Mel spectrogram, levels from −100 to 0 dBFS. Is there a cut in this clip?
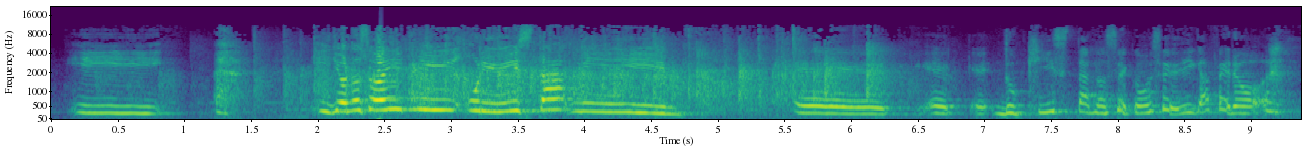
no; 0 cuts

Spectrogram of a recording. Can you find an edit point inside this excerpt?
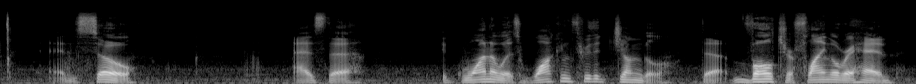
yes; 1 cut; at 6.9 s

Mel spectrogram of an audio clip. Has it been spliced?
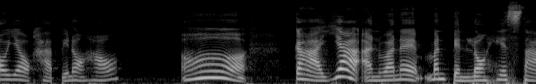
no; 0 cuts

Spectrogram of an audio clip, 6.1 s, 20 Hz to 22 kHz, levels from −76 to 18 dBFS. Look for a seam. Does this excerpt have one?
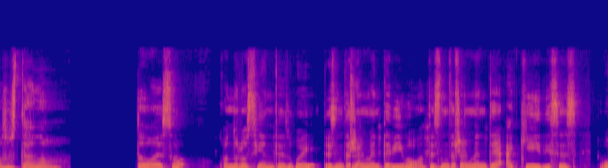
no; 0 cuts

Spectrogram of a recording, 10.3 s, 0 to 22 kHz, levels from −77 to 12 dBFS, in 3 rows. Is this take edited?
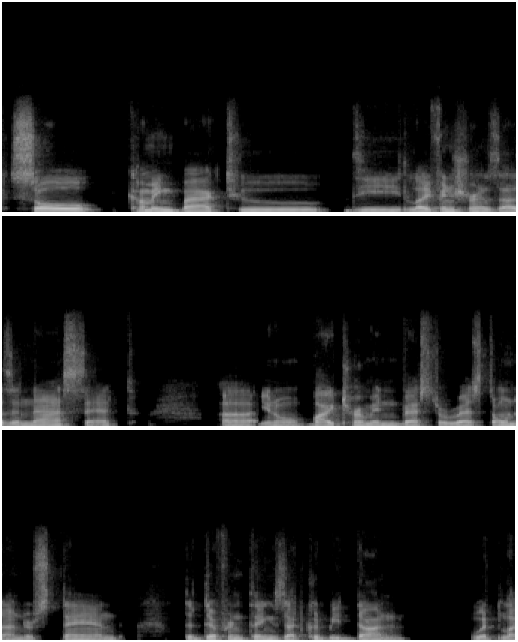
yes; 1 cut; at 5.1 s

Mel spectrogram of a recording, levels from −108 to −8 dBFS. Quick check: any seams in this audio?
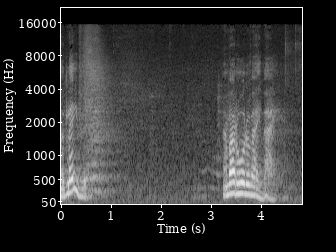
no; 0 cuts

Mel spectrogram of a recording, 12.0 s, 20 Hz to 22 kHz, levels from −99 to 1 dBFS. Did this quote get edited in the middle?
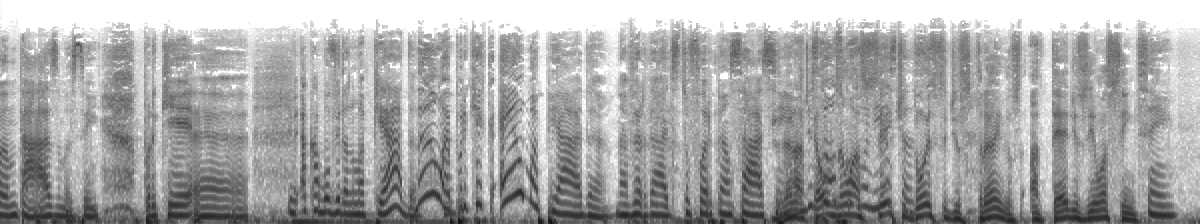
yes; 1 cut; at 1.9 s

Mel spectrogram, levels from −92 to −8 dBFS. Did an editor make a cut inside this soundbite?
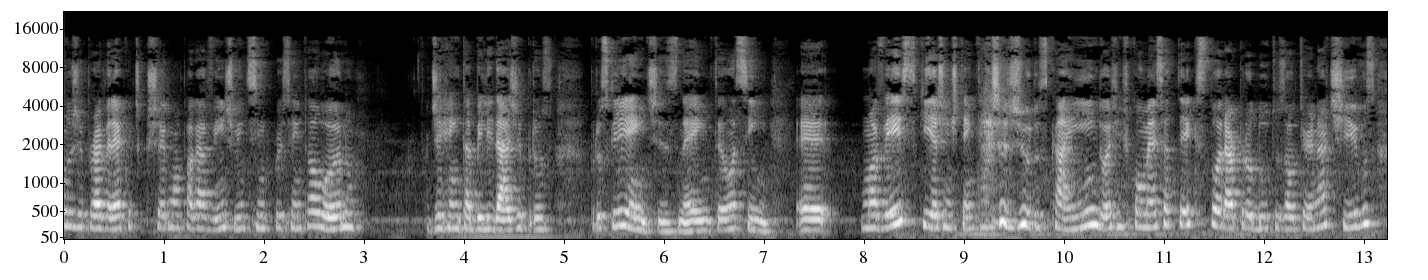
no; 0 cuts

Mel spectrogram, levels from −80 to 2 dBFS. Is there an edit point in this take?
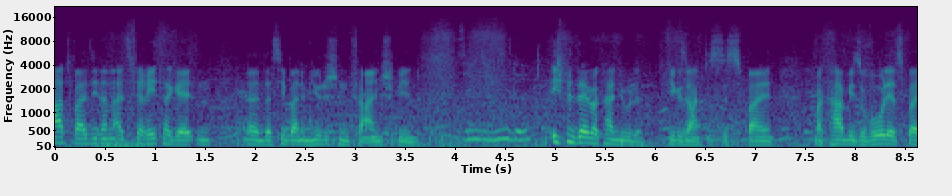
no; 0 cuts

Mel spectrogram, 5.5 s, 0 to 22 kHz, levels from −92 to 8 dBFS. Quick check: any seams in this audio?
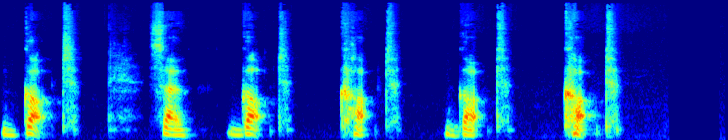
no; 0 cuts

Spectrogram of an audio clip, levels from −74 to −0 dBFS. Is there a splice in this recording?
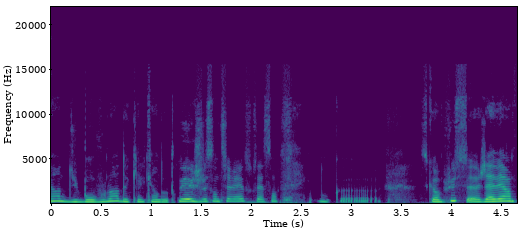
yes; 2 cuts; at 1.2 s, 2.6 s

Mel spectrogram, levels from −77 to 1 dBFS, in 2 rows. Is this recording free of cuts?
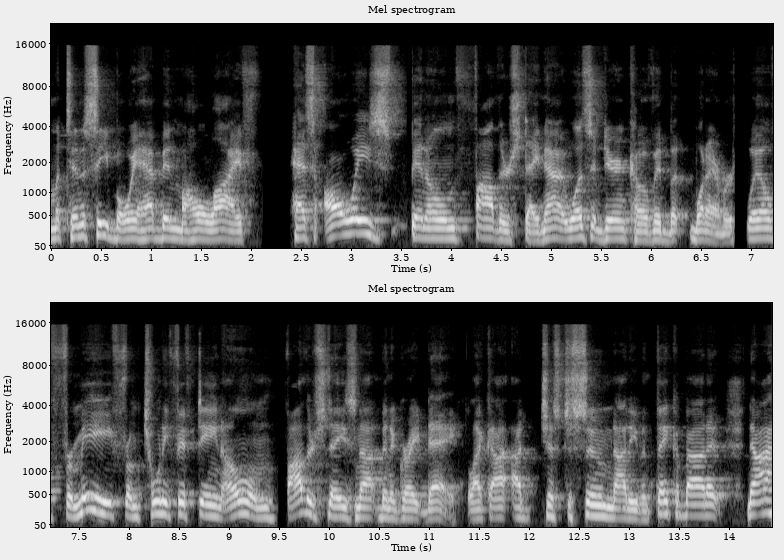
no; 1 cut; at 6.8 s

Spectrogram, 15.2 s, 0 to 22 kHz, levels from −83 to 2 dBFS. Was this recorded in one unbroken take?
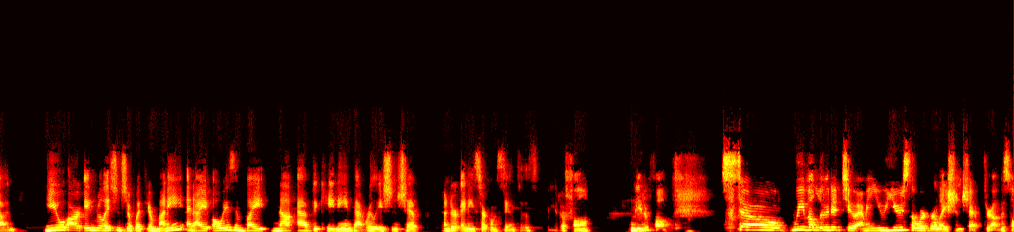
no; 1 cut; at 8.1 s

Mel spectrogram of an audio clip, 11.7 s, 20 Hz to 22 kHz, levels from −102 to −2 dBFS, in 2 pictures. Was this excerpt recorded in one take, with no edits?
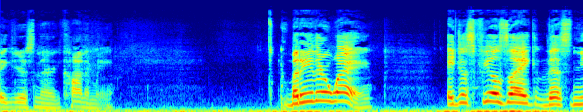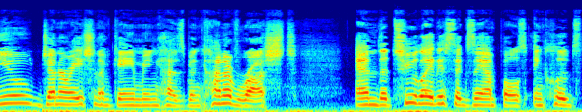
yes; 0 cuts

